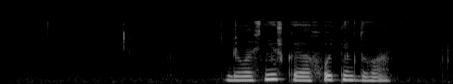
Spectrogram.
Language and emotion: Russian, neutral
